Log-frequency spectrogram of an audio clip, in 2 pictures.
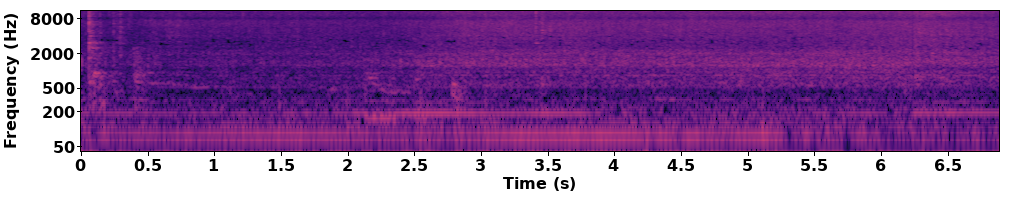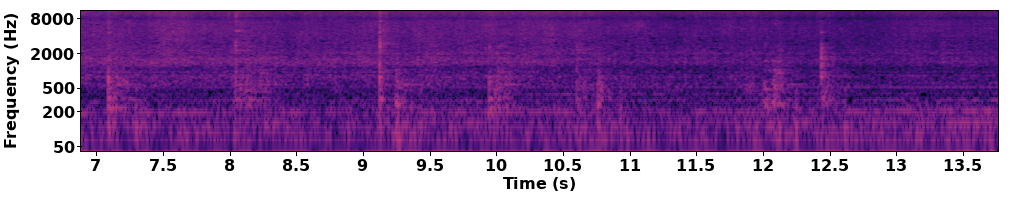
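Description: Steamed hyacinth bean pods sizzling in hot spiced oil in a kadhai, stirred with a metal ladle that clinks against the pan several times.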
